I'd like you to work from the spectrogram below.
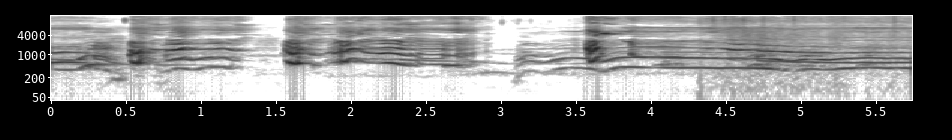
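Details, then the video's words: Two household dogs, Jack and Bobby Joe, howling together at a fire truck siren in a dimly lit living room at night; broken, yodelling howls rise and dip in overlapping bursts, ending in one long steady drawn-out howl. "Dogs howling at fire truck siren"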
